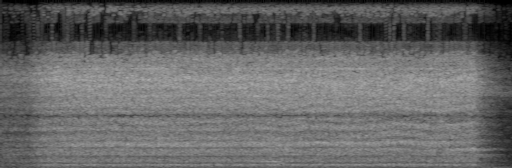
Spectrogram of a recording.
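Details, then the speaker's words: Secondhand hair dryer that initially would not switch on, reassembled after repair, tested before the cover is closed: even, steady rushing airflow with smooth motor hum, no rattles or cutting out; runs healthy. "இப்ப நம்ம ஃபுல்லா cover பண்றதுக்கு முன்னாடி இது work ஆகுதா அப்படிங்கறத வந்து பாத்துருவோம். ஓகே நல்லாவே வந்து ஒர்க் ஆகுது."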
